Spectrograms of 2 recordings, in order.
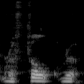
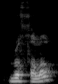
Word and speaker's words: Ruffalo: and mark levine it stars ryan reynolds mark rafal ruffalo ruffalo that's how pronounces it jennifer garner walker scabell catherine kina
